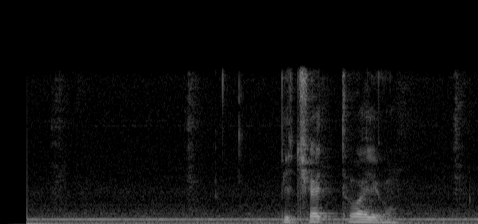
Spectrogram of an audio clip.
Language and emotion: Russian, neutral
